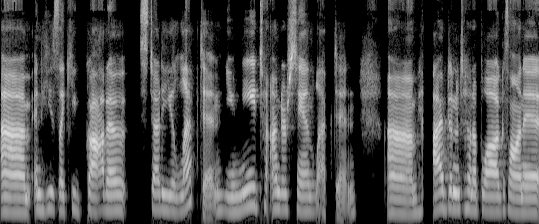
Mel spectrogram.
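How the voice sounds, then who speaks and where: A woman with a fairly low pitch and a bright, sharp tone talks at a moderate pace with fairly even intonation. The sound is dry and close with no echo, over a quiet background. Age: 40s. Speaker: health coach. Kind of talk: casual chat.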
